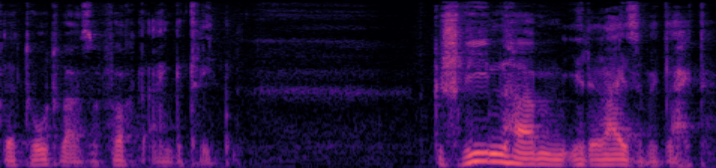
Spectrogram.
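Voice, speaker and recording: A haunted railway signalman in a vintage radio play. His low voice is rough and husky, halting and agitated, moving from hushed dread to anguished cries. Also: big pitch swings, exaggerated voice. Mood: grim, haunted. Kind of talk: 1950s German radio drama acting. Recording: muffled-edged vintage 1950s radio recording.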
